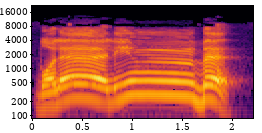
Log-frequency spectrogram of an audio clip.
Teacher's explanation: إذن سألفظ هكذا: ضلال لم ب. إذن جاء في اللفظ ميم واقعة بين اللام وبين الباء، هكذا: ضلال ب.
